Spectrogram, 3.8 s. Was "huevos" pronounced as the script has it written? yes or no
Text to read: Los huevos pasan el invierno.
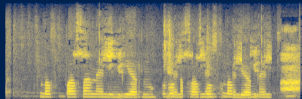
no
